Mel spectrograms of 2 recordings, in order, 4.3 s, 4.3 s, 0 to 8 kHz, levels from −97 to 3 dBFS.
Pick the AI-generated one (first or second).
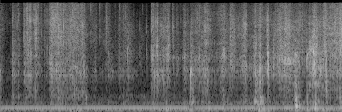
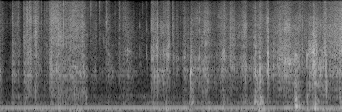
second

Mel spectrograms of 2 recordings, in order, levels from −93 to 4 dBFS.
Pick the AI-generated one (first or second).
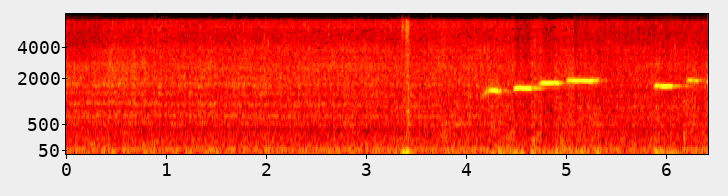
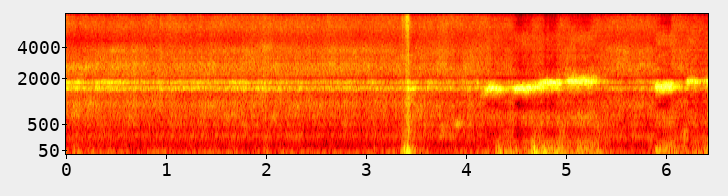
second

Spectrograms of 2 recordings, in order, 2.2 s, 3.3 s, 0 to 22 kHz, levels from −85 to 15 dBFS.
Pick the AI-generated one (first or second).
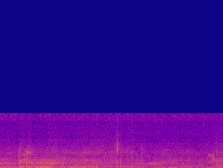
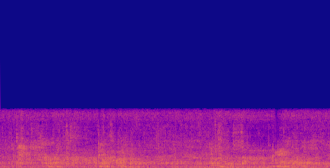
first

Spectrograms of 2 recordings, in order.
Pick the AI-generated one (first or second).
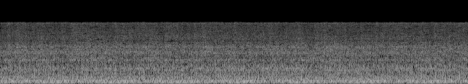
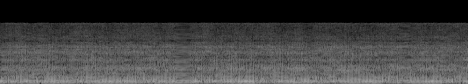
second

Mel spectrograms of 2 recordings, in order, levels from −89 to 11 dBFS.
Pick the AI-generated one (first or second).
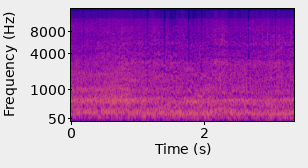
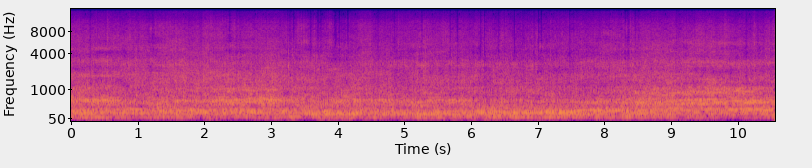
second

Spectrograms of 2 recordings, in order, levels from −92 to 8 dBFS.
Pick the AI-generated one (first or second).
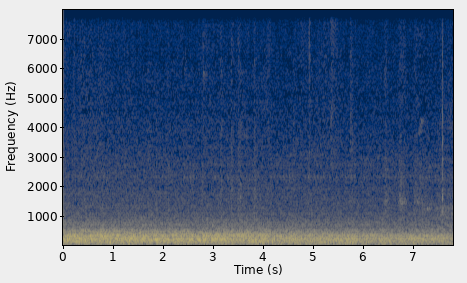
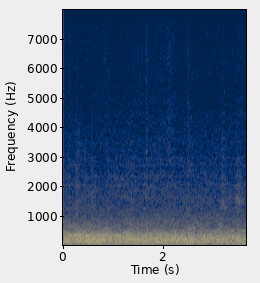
second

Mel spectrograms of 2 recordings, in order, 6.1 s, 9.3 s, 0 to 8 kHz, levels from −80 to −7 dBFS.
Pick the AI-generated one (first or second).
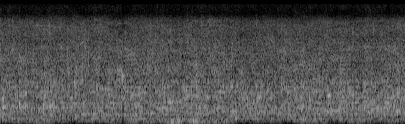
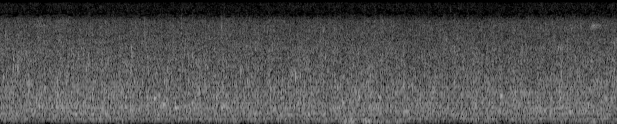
first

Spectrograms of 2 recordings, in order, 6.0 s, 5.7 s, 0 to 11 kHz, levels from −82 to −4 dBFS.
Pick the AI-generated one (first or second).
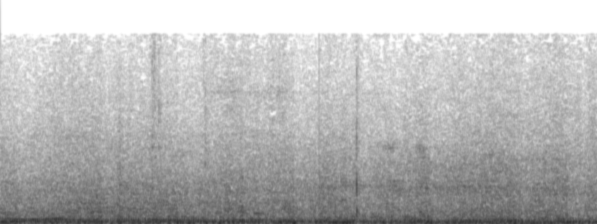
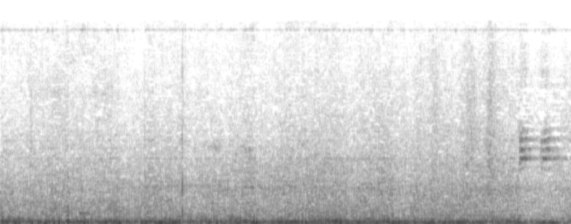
second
